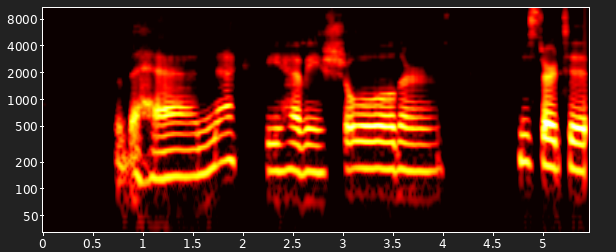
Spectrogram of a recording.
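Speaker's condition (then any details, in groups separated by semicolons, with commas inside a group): No condition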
